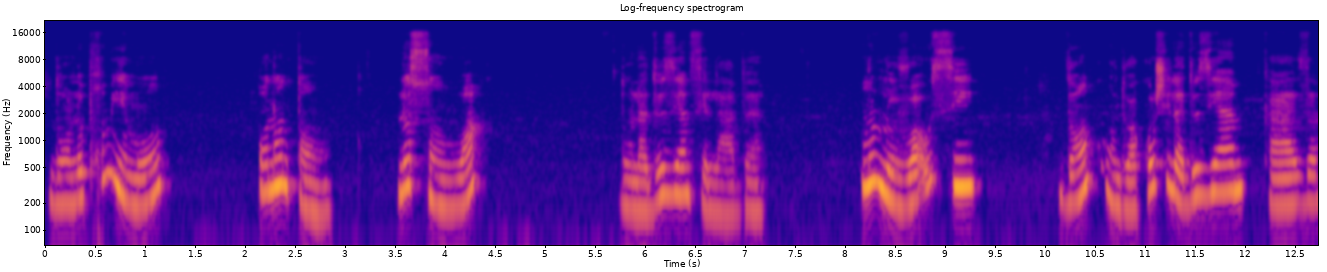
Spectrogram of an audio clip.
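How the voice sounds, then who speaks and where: A woman teaching a phonics lesson to young children, speaking slowly and deliberately, repeating words and stretching them out syllable by syllable. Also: medium pitch, expressive, mellow, slightly rough. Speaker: primary school teacher.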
